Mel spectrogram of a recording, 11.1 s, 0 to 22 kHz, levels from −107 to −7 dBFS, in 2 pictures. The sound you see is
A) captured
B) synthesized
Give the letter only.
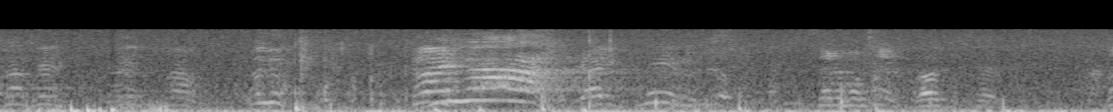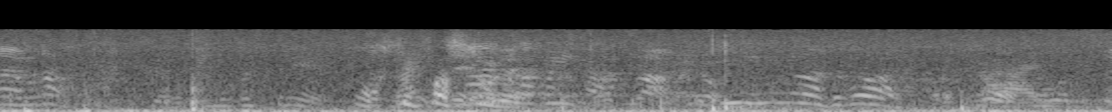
A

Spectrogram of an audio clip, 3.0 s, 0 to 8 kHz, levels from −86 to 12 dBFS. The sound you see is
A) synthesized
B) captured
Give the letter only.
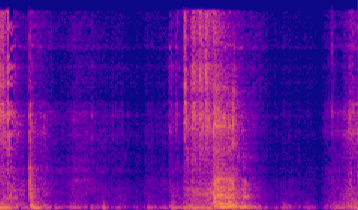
A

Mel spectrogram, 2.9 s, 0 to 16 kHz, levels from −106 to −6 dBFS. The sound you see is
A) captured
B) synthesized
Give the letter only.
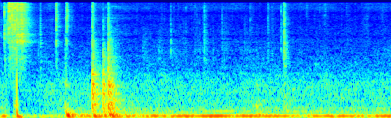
A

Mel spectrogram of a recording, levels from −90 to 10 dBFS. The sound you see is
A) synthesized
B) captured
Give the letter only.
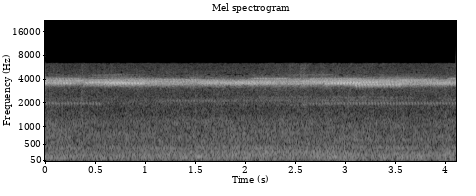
B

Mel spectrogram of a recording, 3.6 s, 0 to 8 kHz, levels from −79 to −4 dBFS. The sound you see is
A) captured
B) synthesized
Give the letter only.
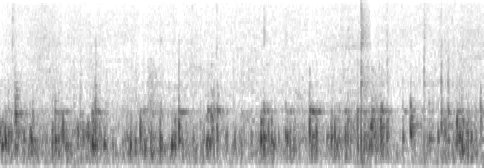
A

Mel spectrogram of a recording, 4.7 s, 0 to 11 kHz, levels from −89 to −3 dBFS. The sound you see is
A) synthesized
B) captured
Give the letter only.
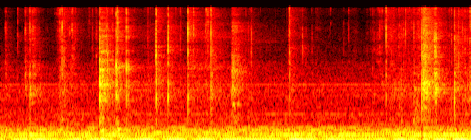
B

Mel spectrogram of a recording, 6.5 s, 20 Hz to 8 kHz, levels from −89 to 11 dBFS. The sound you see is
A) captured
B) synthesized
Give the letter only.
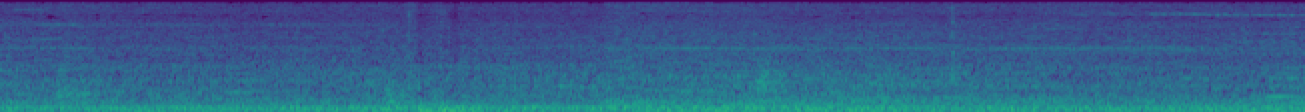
A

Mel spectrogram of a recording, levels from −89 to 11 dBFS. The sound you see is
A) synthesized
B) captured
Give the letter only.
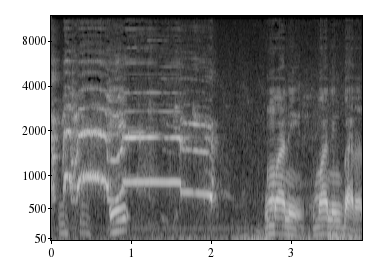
B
